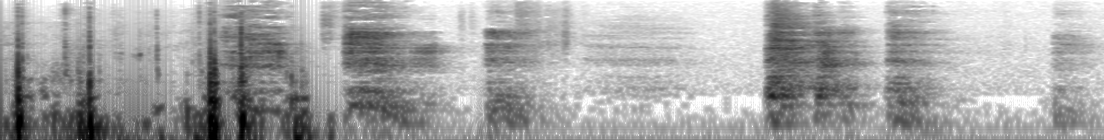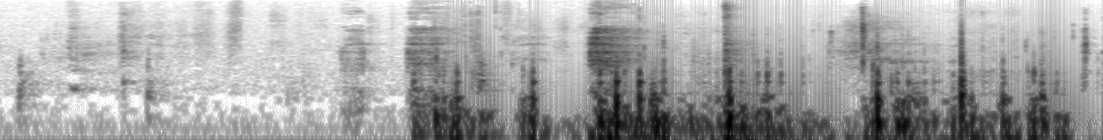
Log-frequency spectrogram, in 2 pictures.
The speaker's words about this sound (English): And I'm just going to take the headset off here for a quick second and just have a little cough and a drink here so that I don't be too croaky. Hold on.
